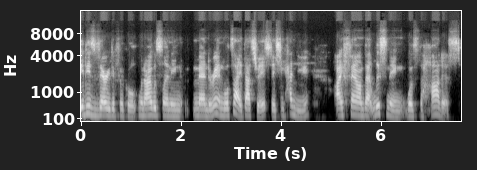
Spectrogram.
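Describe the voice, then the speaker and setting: This woman, with an Australian accent, talks at a medium pitch with fairly even intonation. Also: moderate pace, big swings in loudness. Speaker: YouTuber and English teacher trainee. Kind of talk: casual livestream chat.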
